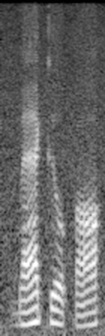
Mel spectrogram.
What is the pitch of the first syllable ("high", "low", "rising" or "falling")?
rising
